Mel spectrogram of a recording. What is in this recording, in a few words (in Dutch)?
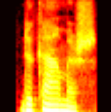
"kamer", nl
